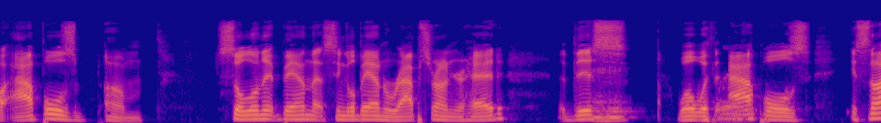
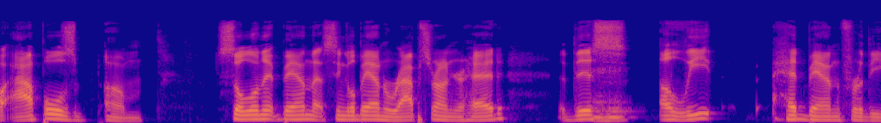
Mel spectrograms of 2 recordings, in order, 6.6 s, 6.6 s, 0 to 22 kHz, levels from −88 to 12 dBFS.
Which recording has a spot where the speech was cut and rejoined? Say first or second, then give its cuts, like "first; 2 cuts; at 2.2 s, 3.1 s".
first; 1 cut; at 4.9 s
